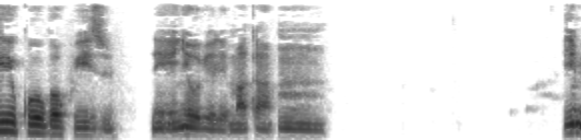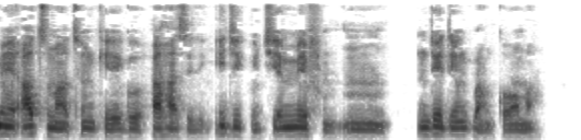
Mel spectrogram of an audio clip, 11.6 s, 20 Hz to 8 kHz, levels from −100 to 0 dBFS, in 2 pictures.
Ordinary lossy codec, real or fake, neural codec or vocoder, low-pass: MP3, 32 kbps; fake; codec, 16 kHz in and 24 kHz out, 2.2 kbps, FireRedTTS-2 codec; 7.2 kHz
